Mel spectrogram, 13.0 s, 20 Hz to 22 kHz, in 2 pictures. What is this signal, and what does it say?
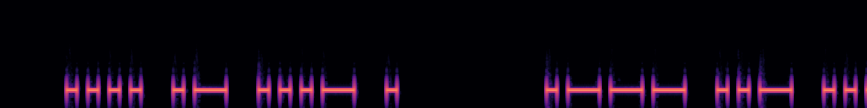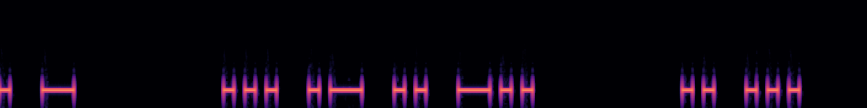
Morse code, heard as a keyed tone, about 16 wpm, 700 Hz. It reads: HAVE JUST SAID IS
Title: 2x Word-Spacing - Sentences from Top 200 Words - 15wpm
